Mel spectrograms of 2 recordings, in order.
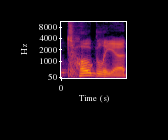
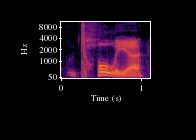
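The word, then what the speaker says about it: Toglia: Michael Tolia. The G is silent like lasagna. It's a little Wayne lyric. Tolia.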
